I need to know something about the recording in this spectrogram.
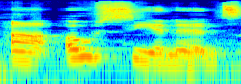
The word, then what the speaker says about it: Oceanids: Oh, I'm sorry, I mispronounced it. Oceanids, apparently is how it's pronounced.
